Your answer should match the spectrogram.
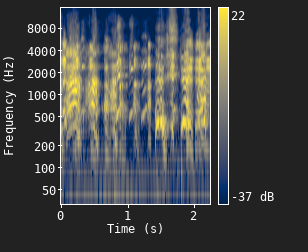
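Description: Several people laughing together in quick, repeated bursts.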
